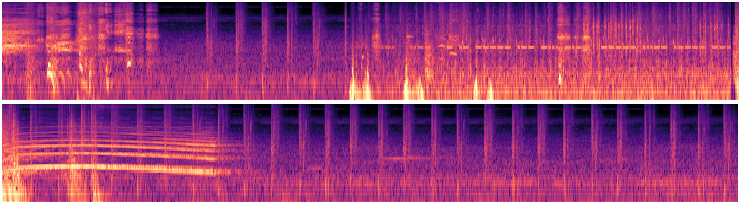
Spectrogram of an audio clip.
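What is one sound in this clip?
Footsteps tap along at a steady pace.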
